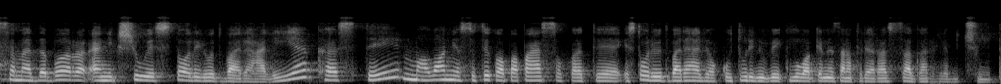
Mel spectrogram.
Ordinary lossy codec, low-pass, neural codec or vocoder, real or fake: Opus, 16 kbps; 7.2 kHz; codec, 16 kHz, 0.9 kbps, LongCat-Audio-Codec; fake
